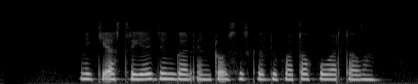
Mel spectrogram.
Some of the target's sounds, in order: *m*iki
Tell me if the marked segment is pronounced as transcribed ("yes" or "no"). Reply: no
